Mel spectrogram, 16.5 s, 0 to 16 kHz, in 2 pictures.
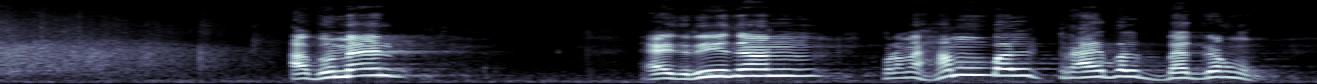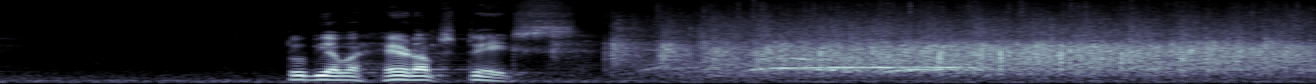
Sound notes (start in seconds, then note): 3.1 applause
